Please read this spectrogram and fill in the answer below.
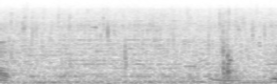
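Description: Steady sizzle of lamb frying in a kazan, a cauldron over a wood fire, with faint background music under it.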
